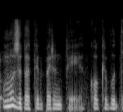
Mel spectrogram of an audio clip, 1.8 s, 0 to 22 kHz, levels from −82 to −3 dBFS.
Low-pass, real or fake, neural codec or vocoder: 10.8 kHz; fake; codec, 16 kHz in and 24 kHz out, 0.6 kbps, FocalCodec, streaming, 4096 codes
